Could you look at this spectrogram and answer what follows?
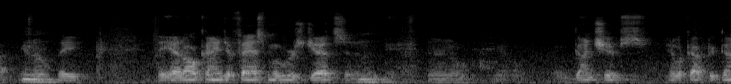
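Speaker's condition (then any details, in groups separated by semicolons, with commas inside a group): No condition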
